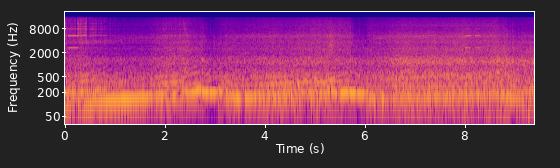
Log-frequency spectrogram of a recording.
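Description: A VW Lupo's swapped-in 1.8T turbocharged four-cylinder (GT28 turbo) accelerating hard from a standstill, heard from inside the cabin. The engine pitch climbs, drops at upshifts about three and six seconds in, then climbs again.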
